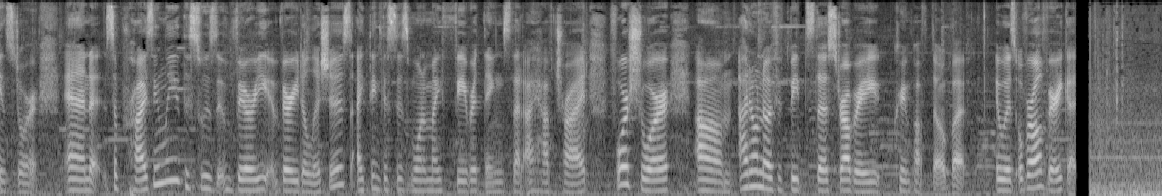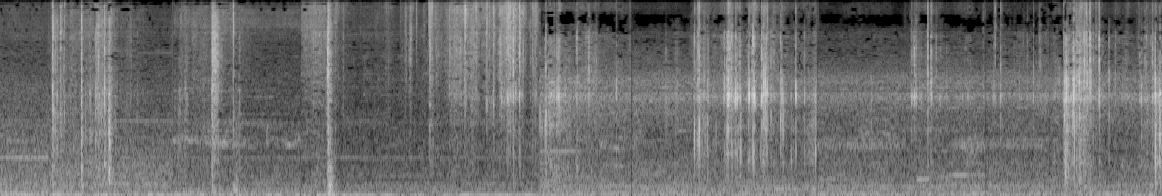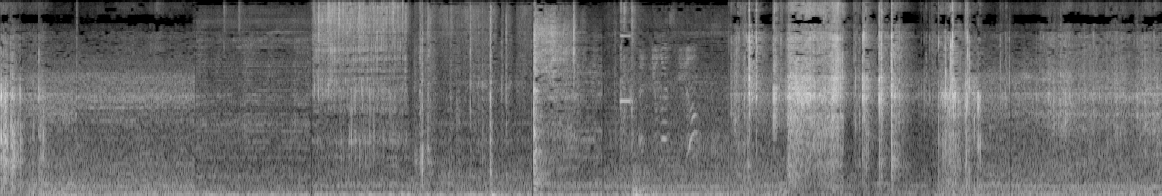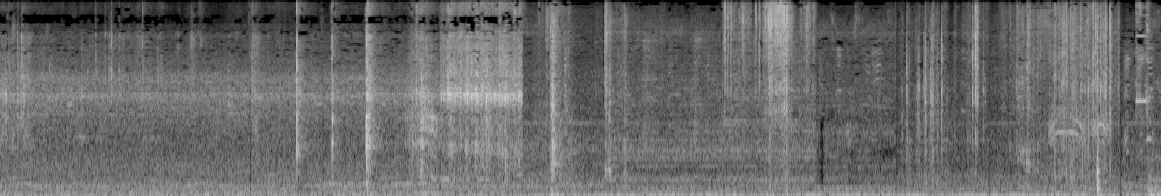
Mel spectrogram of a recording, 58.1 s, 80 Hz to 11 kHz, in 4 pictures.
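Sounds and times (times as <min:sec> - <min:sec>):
steady low hum: 0:13.6 - 0:58.0
drink pouring over ice: 0:33.0 - 0:34.2.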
